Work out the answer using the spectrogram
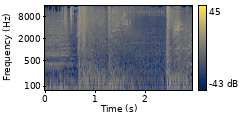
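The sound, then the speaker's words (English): An explosion erupts from an upper office floor of the Acer Tower, blowing out windows in a storm of glass and furniture: a loud rumbling roar with two sharp, heavy blasts, the second coming near the end. “Fire erupts from an upper floor of the Acer Tower. It billows towards the chopper and engulfs an office area in a storm of glass, furniture, and dockings. Windows are blown out by the concussion,”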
